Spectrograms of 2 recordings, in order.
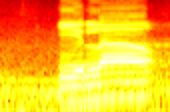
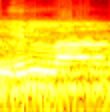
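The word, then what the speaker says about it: إلى: Ila Ila dari sini Ila bukan illa beda artinya loh illa kecuali tapi kalau Ila ke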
